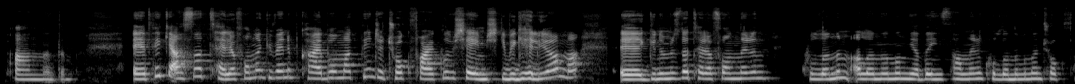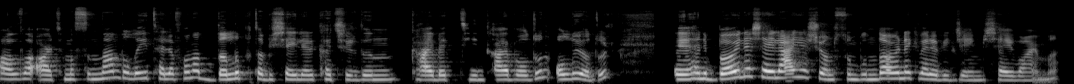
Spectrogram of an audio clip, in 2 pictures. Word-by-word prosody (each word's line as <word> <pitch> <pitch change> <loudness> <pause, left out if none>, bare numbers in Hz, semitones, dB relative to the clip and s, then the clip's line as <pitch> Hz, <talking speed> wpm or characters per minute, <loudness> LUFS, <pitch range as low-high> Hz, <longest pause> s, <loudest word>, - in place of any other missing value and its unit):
Anladım. 230 0 -4 0.6
Eee, 245 0 +4
peki, 400 +2 +4
aslında 375 0 0
telefona 280 0 -1
güvenip 315 0 -4
kaybolmak 300 +3 -1
deyince 345 -4 -5
çok 275 -1 -2
farklı 255 +2 0
bir - - -8
şeymiş 255 -4 +2
gibi 245 0 +2
geliyor. 265 +4 +2
Ama, 330 -2 -2 0.4
eee, 225 0 +6
günümüzde 255 +5 0
telefonların 270 +1 -3 0.3
kullanım 250 +4 -2
alanının 250 +1 0
ya 240 -2 -1
da - - +3
insanların 245 +2 -2
kullanımının 245 0 -2
çok 250 -1 -8
fazla 250 0 -1
artmasından 240 +7 -2
dolayı 275 0 0
telefona 255 -2 -2
dalıp 245 +5 +2
da 235 - 0
bir 225 - -7
şeyleri 220 -2 -1
kaçırdığın 220 -1 -5
kaybettiğin 215 0 -2
kaybolduğun 220 +7 0
oluyodur. 250 - +1 0.7
Eee, 230 +1 +6
hani, 260 -4 +1
böyle 305 +9 +8
şeyler 315 -4 +6
yaşıyor 320 -6 -1
musun? 230 0 -5
Bunda 235 +4 +2
örnek 280 0 0
verebileceğin 210 -5 -2
bir - - -13
şey 200 -1 -2
var 190 -1 -8
mı? 240 +6 -13
250 Hz, 140 wpm, -22 LUFS, 230-280 Hz, 0.7 s, böyle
